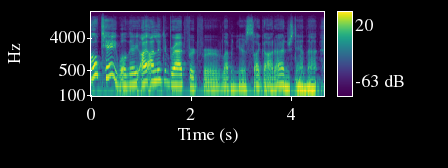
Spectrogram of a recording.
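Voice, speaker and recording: A woman with a Canadian accent, speaking at a fairly quick pace. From Ottawa, Canada. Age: 60s. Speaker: radio host. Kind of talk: casual chat. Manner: animated.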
